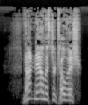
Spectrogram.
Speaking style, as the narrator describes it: I grunted

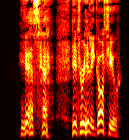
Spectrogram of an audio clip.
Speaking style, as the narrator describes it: he said with a nervous chuckle

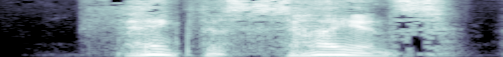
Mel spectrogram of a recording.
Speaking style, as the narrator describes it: breathed

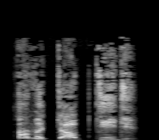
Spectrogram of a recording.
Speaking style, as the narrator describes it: Rylan wheezed out

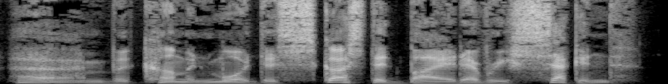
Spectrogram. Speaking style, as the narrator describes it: the Alpha grunted

